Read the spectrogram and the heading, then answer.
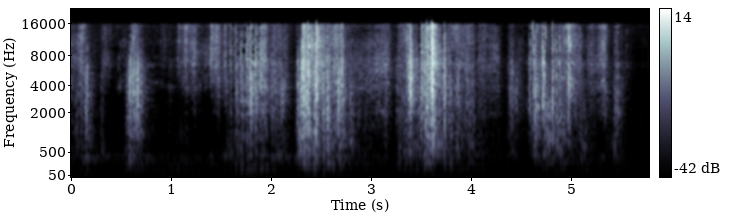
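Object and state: Newspaper being handled.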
